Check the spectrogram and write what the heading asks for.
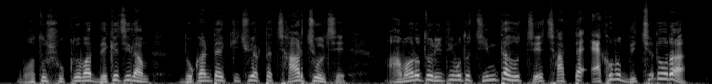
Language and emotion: Bengali, fearful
